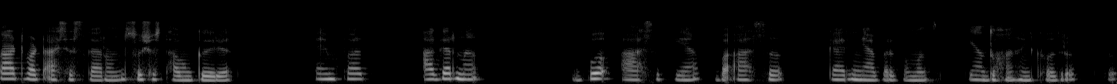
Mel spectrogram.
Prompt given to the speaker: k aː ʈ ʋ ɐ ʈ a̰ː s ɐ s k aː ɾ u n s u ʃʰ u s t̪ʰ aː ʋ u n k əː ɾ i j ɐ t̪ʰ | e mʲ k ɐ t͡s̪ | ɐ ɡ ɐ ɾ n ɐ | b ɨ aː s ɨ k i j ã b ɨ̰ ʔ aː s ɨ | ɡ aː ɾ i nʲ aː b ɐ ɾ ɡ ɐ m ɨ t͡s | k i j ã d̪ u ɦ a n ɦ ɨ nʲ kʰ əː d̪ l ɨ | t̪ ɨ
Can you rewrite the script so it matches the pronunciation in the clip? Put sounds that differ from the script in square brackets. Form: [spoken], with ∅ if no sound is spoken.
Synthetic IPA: k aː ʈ ʋ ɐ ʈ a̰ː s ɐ s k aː ɾ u n s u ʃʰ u s t̪ʰ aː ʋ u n k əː ɾ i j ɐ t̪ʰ | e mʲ [p] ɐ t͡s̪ | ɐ ɡ ɐ ɾ n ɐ | b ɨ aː s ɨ k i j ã b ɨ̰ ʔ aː s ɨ | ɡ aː ɾ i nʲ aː b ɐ ɾ ɡ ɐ m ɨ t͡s | k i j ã d̪ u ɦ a n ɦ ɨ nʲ kʰ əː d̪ [ɾ] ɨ | t̪ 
